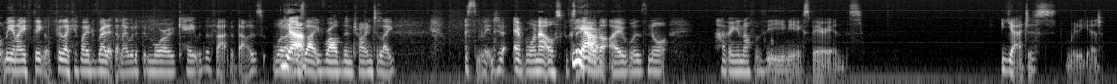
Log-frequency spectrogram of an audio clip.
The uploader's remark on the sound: It's a little bit of a party because we eat a load of sweets throughout the recording.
